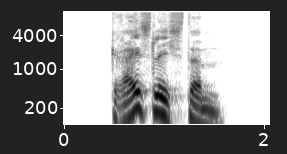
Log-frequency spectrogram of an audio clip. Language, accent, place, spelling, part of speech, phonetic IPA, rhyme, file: German, Germany, Berlin, greislichstem, adjective, [ˈɡʁaɪ̯slɪçstəm], -aɪ̯slɪçstəm, De-greislichstem.ogg
- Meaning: strong dative masculine/neuter singular superlative degree of greislich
